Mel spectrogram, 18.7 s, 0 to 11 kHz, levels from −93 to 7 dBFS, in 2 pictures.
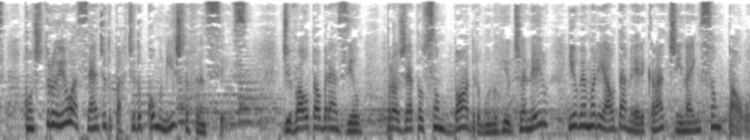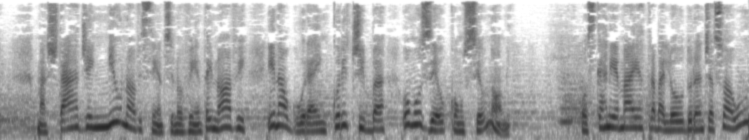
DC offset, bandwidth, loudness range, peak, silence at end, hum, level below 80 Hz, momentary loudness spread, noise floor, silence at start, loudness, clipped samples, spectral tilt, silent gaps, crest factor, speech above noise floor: under 0.1%; 11 kHz; 2 LU; -6 dBFS; 0 s; none; -48 dBFS; 6 LU; -41 dBFS; 0 s; -19 LUFS; under 0.1%; -5.5 dB/octave; none; 14 dB; 22 dB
